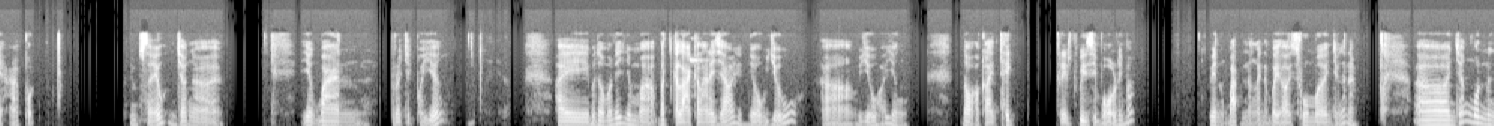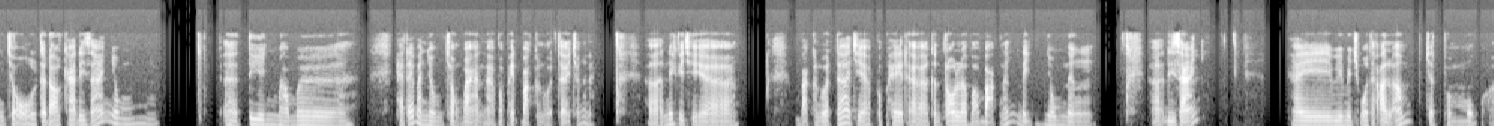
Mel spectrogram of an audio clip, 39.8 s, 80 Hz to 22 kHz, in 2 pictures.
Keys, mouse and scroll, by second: 0.0-0.1 typing, 1.5 click, 6.4-11.3 drag, 15.6-20.7 drag, 27.2-28.3 drag, 28.3-30.3 scroll down 1, 30.3-31.6 scroll down 1, 31.6-32.1 scroll down 1, 32.1-32.9 scroll down 1, 32.9-33.4 scroll down 1.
